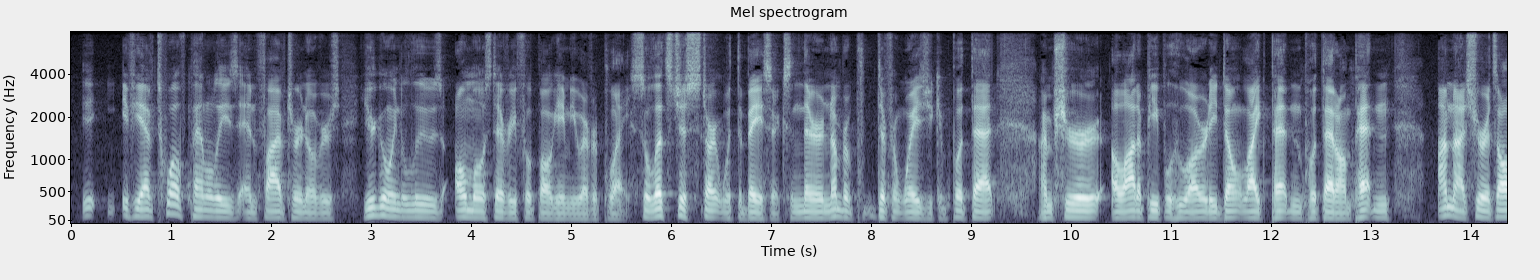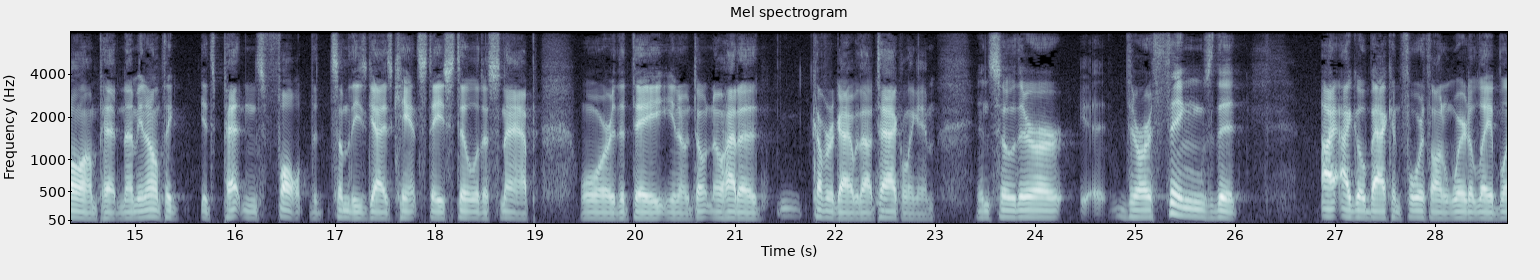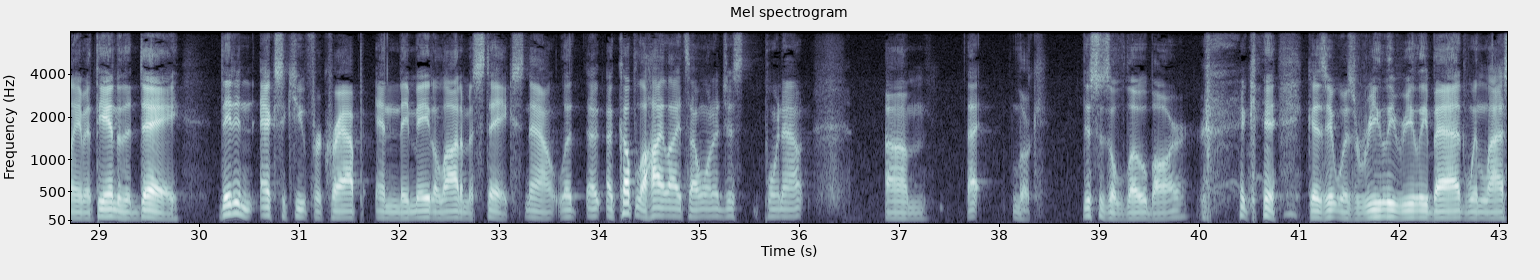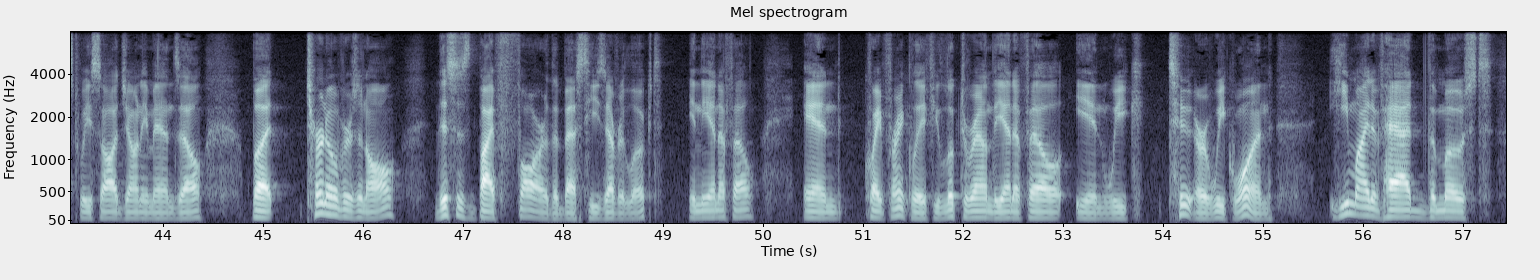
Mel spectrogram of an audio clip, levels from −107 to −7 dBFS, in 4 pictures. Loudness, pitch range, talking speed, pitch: -23 LUFS, 90-105 Hz, 210 wpm, 95 Hz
